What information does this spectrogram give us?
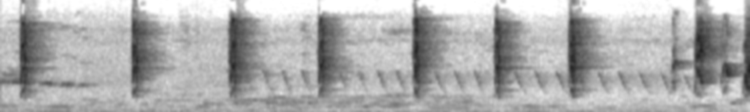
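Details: Long-tailed shrike (cendet) calling as masteran training audio: sharp harsh chack notes repeated roughly every half second, with a faint rapid ticking series between them and louder mixed notes at the end.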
